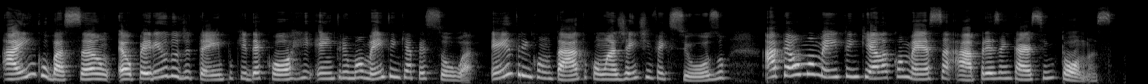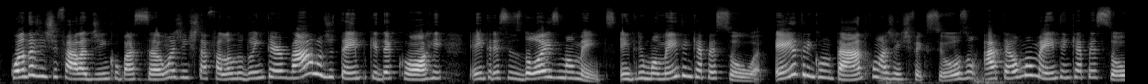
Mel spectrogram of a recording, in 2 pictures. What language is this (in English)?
Portuguese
